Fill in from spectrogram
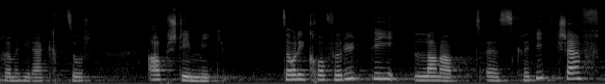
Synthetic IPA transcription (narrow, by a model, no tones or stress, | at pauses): χœməd̥̪iɾækχtt͡sʊɾ | ʔɑpʃtɪmːik | t͡solikχofəɾyt̪ːilɑnɑtəskʰɾed̥it̪kʃæft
